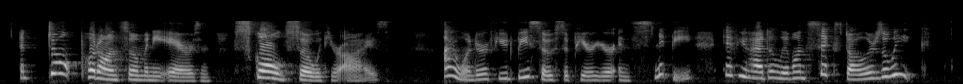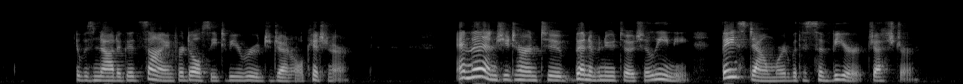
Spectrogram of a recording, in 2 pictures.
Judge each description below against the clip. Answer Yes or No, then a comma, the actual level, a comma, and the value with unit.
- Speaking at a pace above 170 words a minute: Yes, average, 180 wpm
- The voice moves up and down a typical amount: No, wide, 7.8 semitones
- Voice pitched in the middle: No, high, 205 Hz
